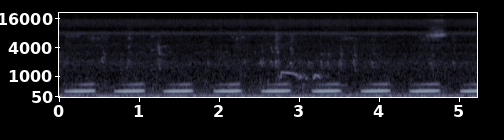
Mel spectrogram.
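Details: Trapping lure call of a quail: strong, deep hoots repeated rhythmically, nine in about five seconds, with a faint fluttering whistle from another bird midway.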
